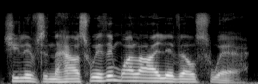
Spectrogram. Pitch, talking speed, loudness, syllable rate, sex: 135 Hz, 255 wpm, -14 LUFS, 6.9 syllables/s, male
